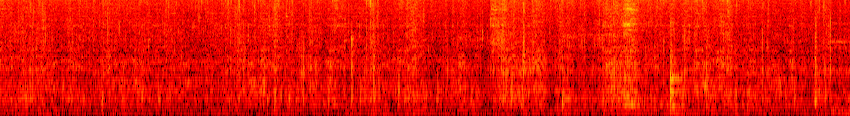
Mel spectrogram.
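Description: Faint stirring of a wooden spoon in a stainless steel saucepan of butter, brown sugar and cream, with soft bubbling and sizzling as the mixture comes back up to a boil. A few small ticks from the spoon against the pan.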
